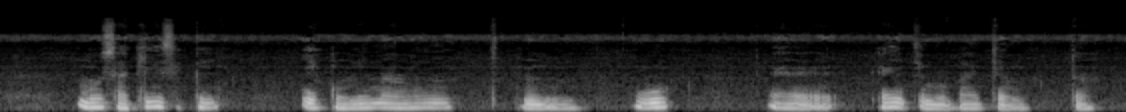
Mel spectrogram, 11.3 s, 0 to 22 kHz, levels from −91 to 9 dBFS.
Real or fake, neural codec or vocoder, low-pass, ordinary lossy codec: fake; codec, 44.1 kHz, 7.8 kbps, Pupu-Codec; 19.8 kHz; AAC, 32 kbps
